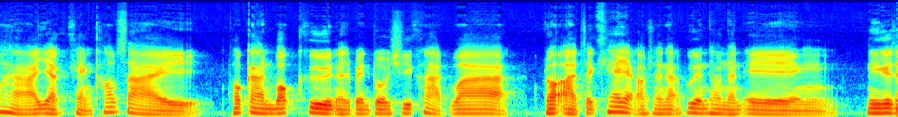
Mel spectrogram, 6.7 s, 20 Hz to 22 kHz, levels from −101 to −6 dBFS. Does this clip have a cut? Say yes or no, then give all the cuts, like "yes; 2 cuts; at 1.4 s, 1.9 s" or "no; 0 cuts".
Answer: no; 0 cuts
